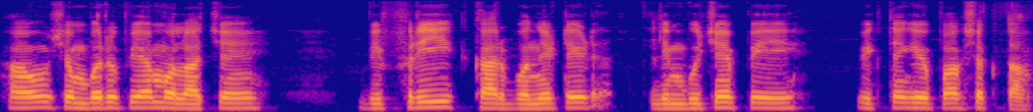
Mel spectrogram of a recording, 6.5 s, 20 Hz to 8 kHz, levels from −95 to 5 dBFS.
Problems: none marked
